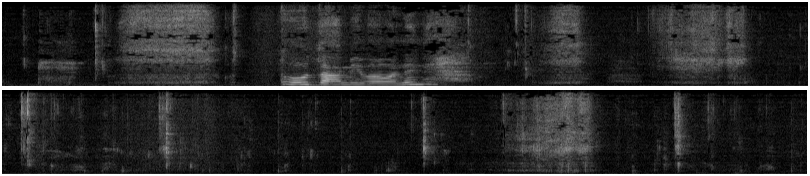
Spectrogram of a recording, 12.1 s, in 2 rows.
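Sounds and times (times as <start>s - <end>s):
chewing with mouth clicks: 3.8s - 12.0s.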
